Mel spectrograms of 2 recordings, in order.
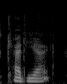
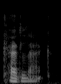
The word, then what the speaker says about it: Cadillac: of vintage caddy acts notice the pronunciation in French is cardiac not Cadillac shuttle of arm our AME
